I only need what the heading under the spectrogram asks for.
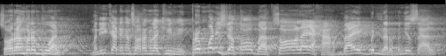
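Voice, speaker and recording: A male preacher delivers an animated sermon with a fairly high voice. He jumps from loud, emphatic lines to near-whispers and keeps asking rhetorical questions. A long hall echo trails every phrase. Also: fairly quick. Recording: echoey hall.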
